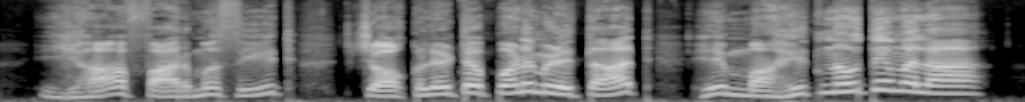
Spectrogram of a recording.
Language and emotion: Marathi, surprised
